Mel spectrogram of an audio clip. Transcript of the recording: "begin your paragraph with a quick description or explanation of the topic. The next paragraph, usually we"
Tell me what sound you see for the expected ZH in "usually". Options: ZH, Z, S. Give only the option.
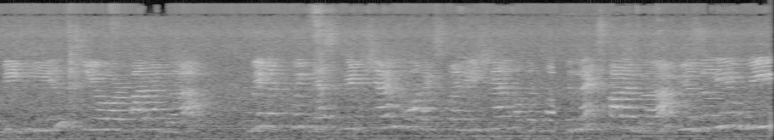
Z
